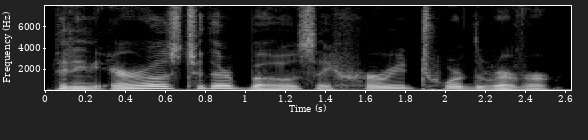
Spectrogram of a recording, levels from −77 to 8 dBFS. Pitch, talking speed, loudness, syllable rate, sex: 115 Hz, 230 wpm, -16 LUFS, 6.0 syllables/s, male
